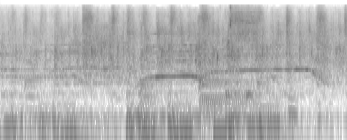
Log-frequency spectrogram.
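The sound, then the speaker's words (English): A steady round of applause for a show's behind-the-scenes team, many hands clapping densely, mixed with crowd noise and a few sustained tonal notes over the top, holding at a fairly loud level throughout. “An interfaith round of applause for all of you.”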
